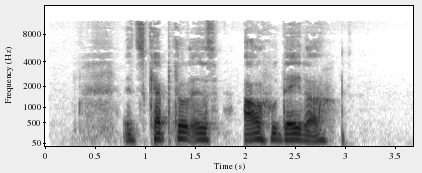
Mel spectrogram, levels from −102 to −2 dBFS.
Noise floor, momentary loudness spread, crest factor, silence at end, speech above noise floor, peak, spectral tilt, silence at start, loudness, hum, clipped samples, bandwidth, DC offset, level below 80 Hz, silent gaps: -78 dBFS; 14 LU; 18 dB; 0.85 s; 61 dB; -2 dBFS; -7.5 dB/octave; 0.8 s; -18 LUFS; none; under 0.1%; 11.5 kHz; under 0.1%; -50 dBFS; none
